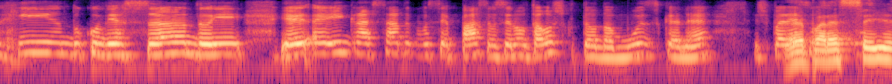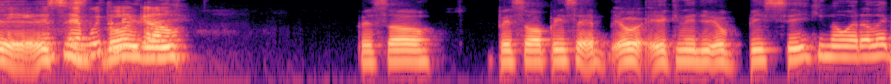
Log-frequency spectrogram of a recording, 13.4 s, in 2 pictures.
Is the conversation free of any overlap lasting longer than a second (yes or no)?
no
